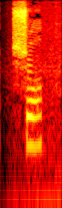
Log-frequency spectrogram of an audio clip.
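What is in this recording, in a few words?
"shuo", Mandarin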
